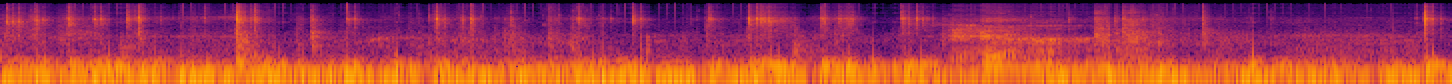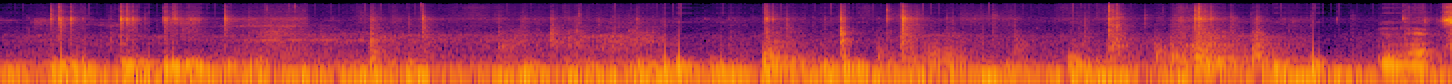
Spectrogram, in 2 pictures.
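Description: A glass-fronted display cabinet being opened and rummaged: scattered short clicks and knocks as items inside are shifted and a medal case is lifted out, over a steady low rumble.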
